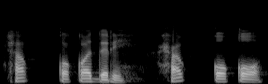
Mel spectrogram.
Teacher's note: Maka keduanya pasti akan sama ee keluarnya karena ee yang dua ini adah sama-sama tempat keluarnya itu yaitu di pangkal lidah. Huruf qof di pangkal lidah bertemu dengan langit-langit yang lunak.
